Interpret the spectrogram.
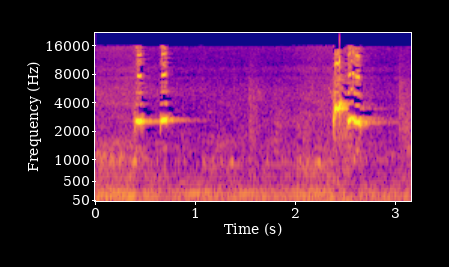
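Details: Sooty-headed bulbul singing actively: two short, bright whistled notes that slide downward, a pause, then a louder, richer double whistle falling in pitch near the end; faint low background rumble.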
